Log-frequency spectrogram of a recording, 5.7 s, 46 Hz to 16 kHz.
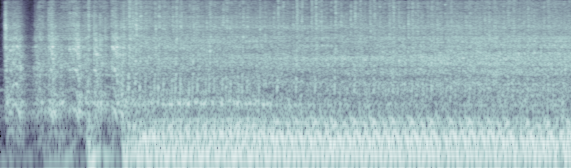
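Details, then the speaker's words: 2005 Harley-Davidson Fatboy Firefighter Edition, 25,000 miles, that developed a loud engine knock while riding: after repair at the primary drive, with the compensating bolt torqued to 150 lb, it catches and settles into a steady, even, loping idle. The knock is gone. "all righty there we go beautiful [Music] [Music] beautiful all right I don't hear it at all"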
